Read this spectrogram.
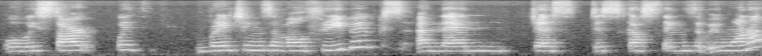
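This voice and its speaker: A woman's voice: fairly high pitch, steady tone, a little slow, a bit bright. A woman co-hosting a book readalong live stream, chatting casually and rambling with frequent asides. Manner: easily sidetracked, chatty asides. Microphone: live-stream video call.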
